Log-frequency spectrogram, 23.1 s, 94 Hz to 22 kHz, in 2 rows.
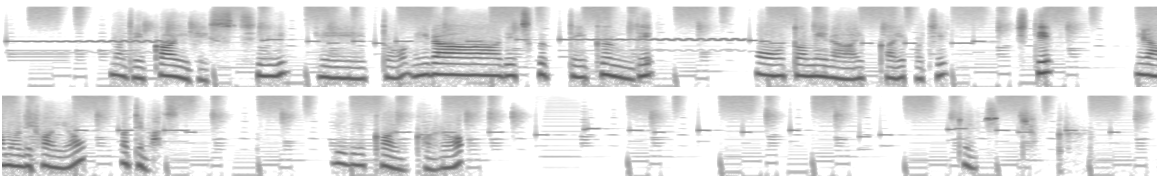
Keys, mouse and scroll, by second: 1.8 Tab, 1.9 alt+right click, 2.7 Tab, 5.6 alt+click, 6.2 alt+click, 7.1 alt+click, 8.8 alt+click, 10.7 alt+click, 12.0 Tab, 12.7-13.7 alt+drag, 14.1 alt+click, 15.0-16.1 alt+drag, 17.5-18.5 alt+drag, 18.8-20.7 alt+drag, 21.4 alt+click, 22.2 alt+click.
